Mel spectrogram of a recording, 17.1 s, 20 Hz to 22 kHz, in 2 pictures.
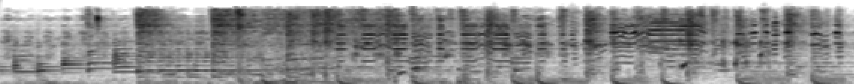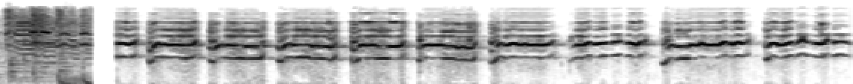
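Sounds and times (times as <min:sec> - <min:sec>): high-pitched squealing cry: 0:09.7 - 0:17.0.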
